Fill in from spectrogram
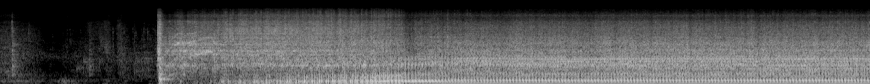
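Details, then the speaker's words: Westinghouse WGen9500 generator that would not start from no spark, now running after the no-spark fault was fixed. It catches after a pull and settles into a steady, loud governed drone with no misses, though producing heavy smoke. "it seems to be running pretty good besides the massive amount of smoke in this place"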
